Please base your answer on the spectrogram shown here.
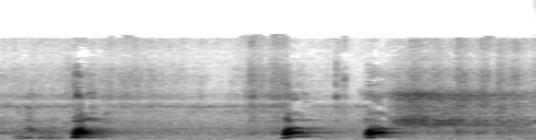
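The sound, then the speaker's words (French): A dog barks three times: one sharp bark, a pause of about a second, then two more in quick succession, over a faint steady background hiss. “Ce chien m'en fait qu'à sa tête.”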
